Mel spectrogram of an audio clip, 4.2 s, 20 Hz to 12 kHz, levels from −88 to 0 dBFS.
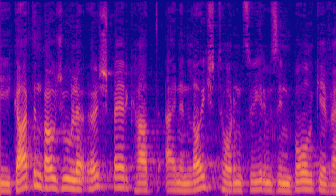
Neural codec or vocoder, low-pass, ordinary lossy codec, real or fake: none; none; none; real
